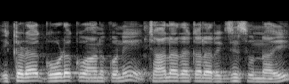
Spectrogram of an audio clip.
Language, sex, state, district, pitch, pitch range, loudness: Telugu, male, Telangana, Adilabad, 155 Hz, 145-165 Hz, -14 LUFS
